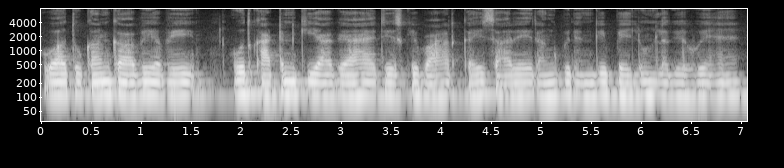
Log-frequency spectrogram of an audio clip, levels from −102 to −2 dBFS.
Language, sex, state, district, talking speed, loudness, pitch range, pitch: Hindi, male, Jharkhand, Ranchi, 160 wpm, -16 LUFS, 100-105 Hz, 105 Hz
